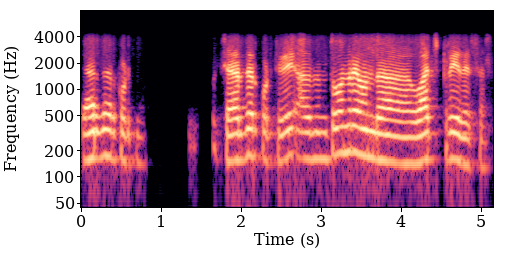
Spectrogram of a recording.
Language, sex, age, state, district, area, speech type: Kannada, male, 30-45, Karnataka, Gadag, rural, conversation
